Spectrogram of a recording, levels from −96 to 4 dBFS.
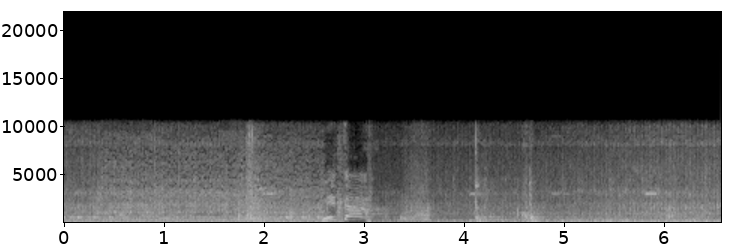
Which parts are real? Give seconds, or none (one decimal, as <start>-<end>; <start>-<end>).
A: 0.0-0.5; 2.5-2.9; 4.4-6.6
